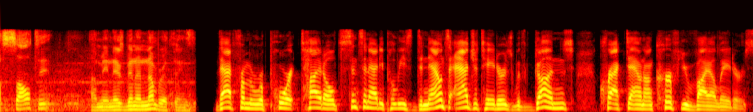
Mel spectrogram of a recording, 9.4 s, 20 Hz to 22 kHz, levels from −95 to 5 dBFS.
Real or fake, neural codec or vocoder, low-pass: real; none; 7.2 kHz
